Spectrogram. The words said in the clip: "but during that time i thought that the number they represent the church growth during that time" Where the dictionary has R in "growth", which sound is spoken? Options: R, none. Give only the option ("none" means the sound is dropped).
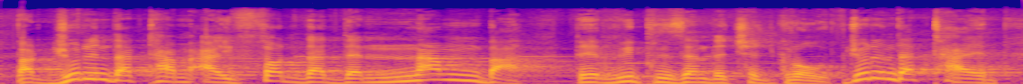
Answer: R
